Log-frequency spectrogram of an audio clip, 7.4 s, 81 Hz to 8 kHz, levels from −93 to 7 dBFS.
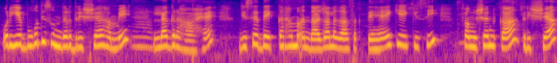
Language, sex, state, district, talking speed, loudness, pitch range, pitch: Hindi, female, Himachal Pradesh, Shimla, 195 wpm, -14 LUFS, 255-295 Hz, 275 Hz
